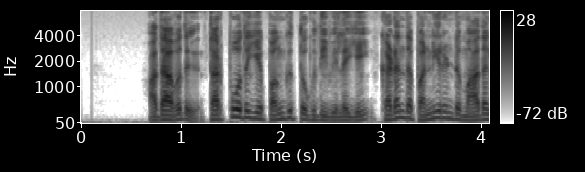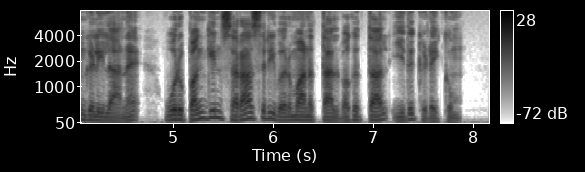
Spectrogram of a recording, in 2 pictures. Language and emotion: Tamil, neutral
